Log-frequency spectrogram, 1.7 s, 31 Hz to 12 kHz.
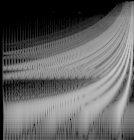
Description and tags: Rising Activate 04
A slow rising power up sound.
activate, power-up, rising, slow, synth, synthetic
